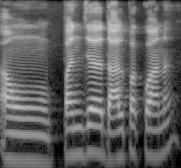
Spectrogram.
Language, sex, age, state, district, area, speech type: Sindhi, male, 45-60, Madhya Pradesh, Katni, rural, spontaneous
